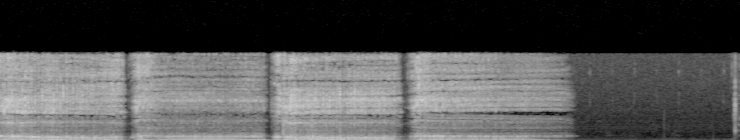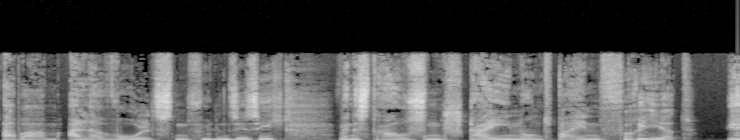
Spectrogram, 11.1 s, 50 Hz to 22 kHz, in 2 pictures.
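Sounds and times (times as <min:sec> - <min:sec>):
cats snoring while sleeping between huge oak barrels of malt beer: 0:00.0 - 0:04.4
speech: 0:05.7 - 0:11.0.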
